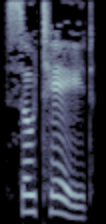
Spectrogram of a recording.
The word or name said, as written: sauted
